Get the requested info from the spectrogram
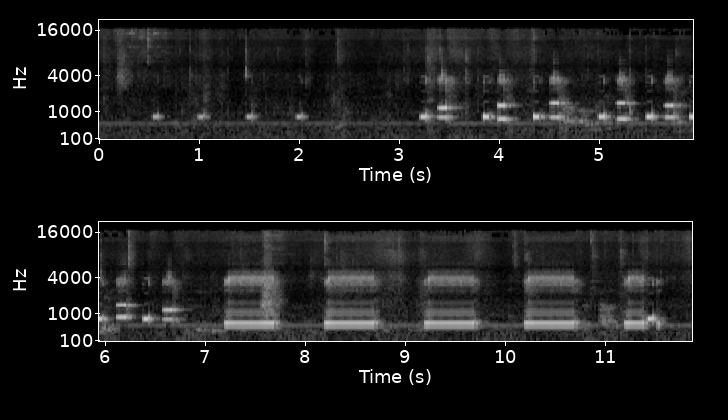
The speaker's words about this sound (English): This is why we ask y'all to write, you know, legibly, because when it's time to dial, that's what happens.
